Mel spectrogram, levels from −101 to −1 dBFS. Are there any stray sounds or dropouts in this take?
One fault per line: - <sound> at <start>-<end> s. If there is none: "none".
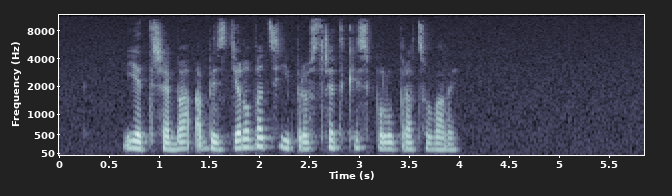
none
